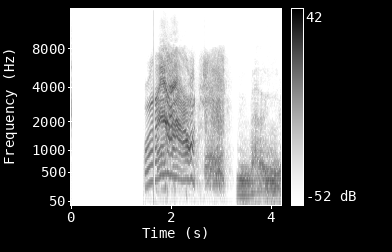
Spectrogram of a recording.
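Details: Angry cat: after silence comes a loud, wavering yowl, a short breathy hiss, and then a lower, rough growling snarl.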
